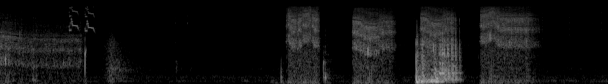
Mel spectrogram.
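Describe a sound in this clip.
A game spider hisses.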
